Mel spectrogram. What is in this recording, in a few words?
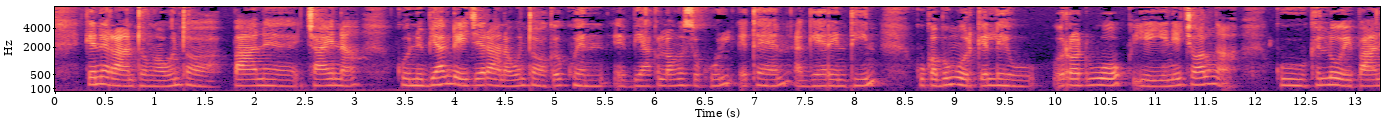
dinka, podcast; Bi mɛɛnhpiööc lɔ kuën aɣer tɛ cit pan China yeŋo ye wïc tɛn yen; SBS Dinka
